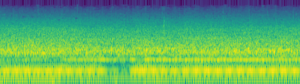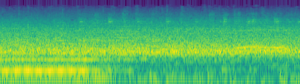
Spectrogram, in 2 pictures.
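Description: Hockey arena goal horn blaring a steady multi-tone chord for a home-team goal, cutting off about five and a half seconds in, over a cheering crowd that carries on.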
